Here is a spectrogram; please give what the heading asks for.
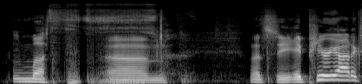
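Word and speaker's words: musth: finally the word must i'm not pronouncing must like mike tyson or anything the word is must must um let's see a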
